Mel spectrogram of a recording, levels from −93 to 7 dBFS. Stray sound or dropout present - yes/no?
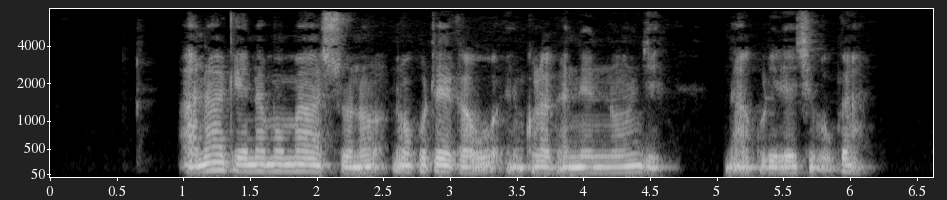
no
